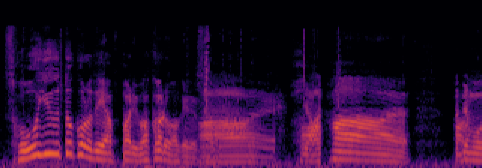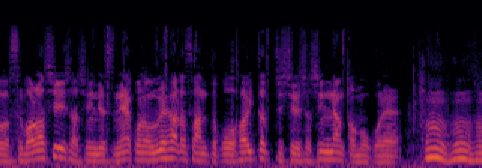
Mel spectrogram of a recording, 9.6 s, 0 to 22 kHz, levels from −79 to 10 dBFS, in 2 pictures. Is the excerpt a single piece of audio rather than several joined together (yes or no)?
no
